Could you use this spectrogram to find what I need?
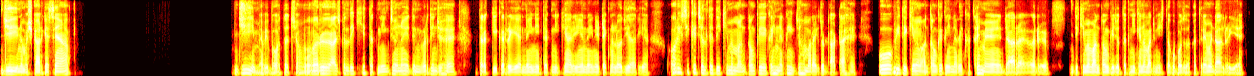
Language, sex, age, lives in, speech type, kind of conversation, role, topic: Hindi, male, 20-24, India, conversation, unstructured, none, क्या आपको लगता है कि तकनीक हमारी निजता को खतरे में डाल रही है?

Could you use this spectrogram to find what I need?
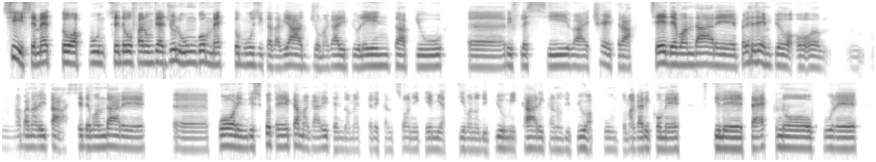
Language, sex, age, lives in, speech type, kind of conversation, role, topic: Italian, male, 25-29, Italy, conversation, podcast, guest, Come descriveresti il tuo gusto musicale oggi?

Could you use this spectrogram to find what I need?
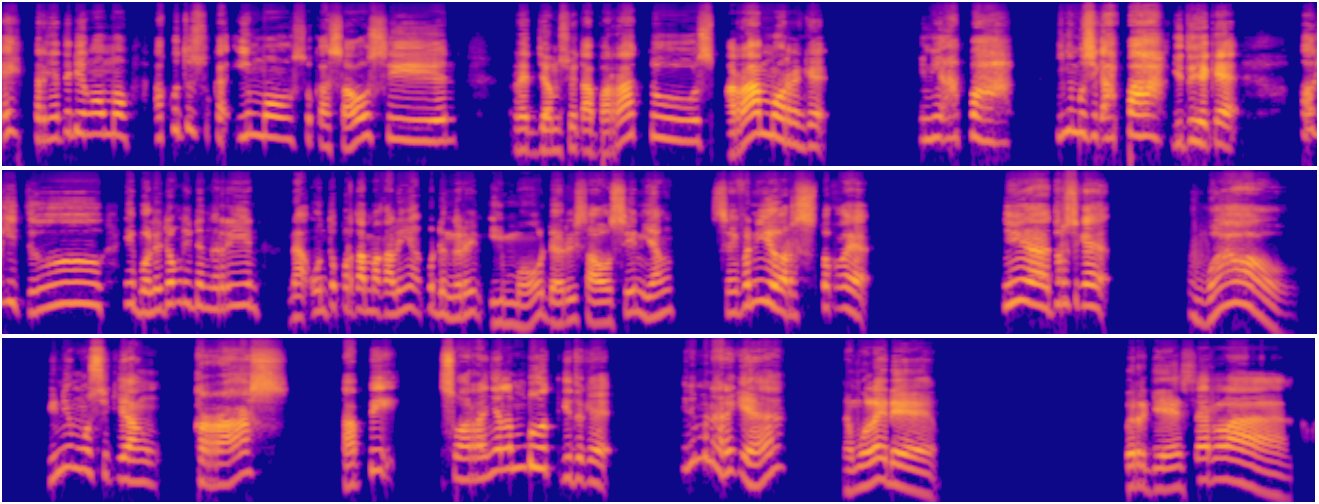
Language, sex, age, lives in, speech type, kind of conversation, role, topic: Indonesian, male, 30-34, Indonesia, conversation, podcast, guest, Bagaimana selera musikmu berubah dari dulu hingga sekarang?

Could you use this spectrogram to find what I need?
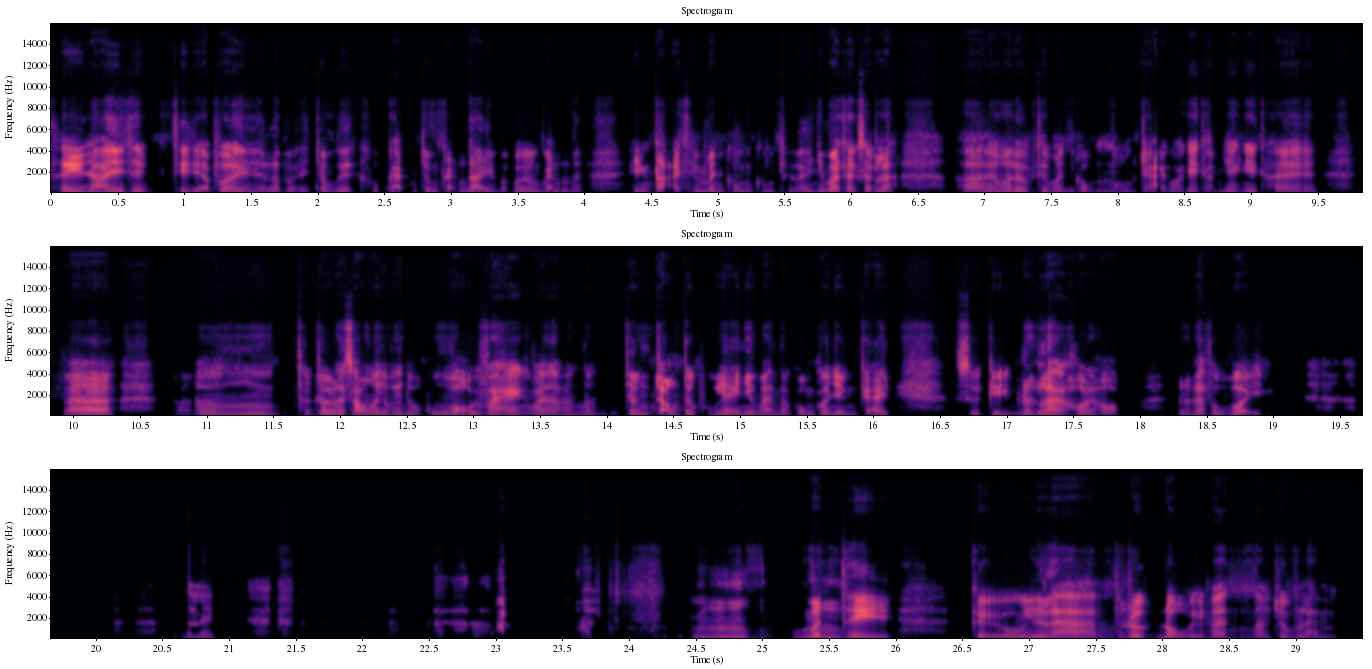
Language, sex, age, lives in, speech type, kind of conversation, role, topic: Vietnamese, male, 35-39, Vietnam, conversation, podcast, guest, Thế giới giả tưởng nào bạn muốn thử sống nhất?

